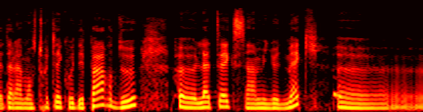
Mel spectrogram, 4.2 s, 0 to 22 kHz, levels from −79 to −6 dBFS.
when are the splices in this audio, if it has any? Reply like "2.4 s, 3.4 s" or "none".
3.3 s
